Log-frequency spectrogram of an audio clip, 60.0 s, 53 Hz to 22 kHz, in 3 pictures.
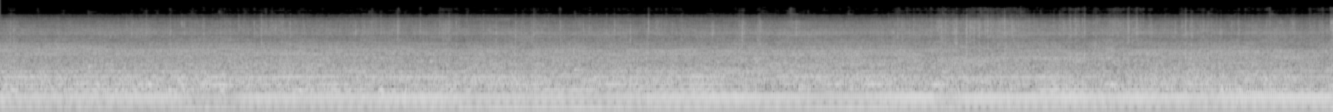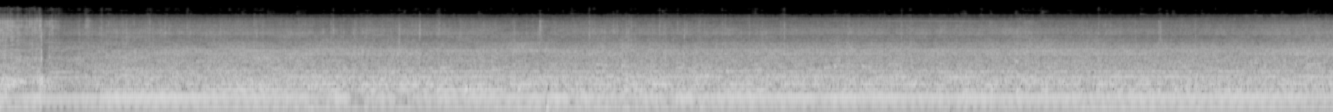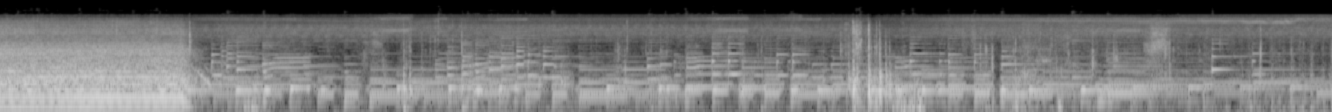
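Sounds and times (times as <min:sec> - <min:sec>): lawn mower running: 0:00.0 - 0:59.9.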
